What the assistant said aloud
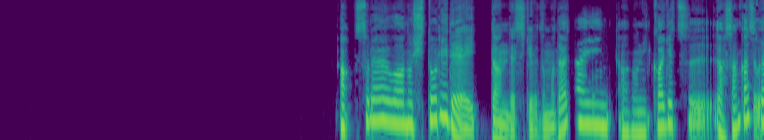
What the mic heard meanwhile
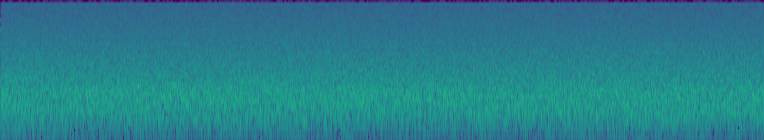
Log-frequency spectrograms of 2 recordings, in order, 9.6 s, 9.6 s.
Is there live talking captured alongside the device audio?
No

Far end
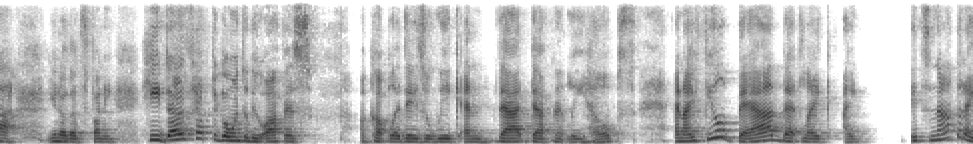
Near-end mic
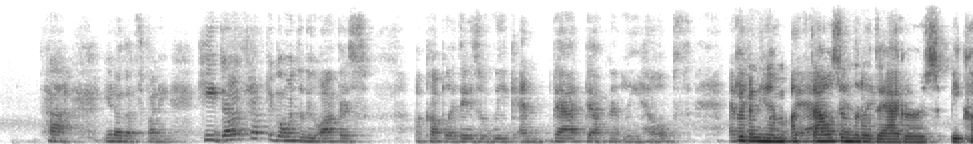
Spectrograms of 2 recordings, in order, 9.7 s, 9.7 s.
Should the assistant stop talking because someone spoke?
Yes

